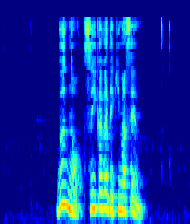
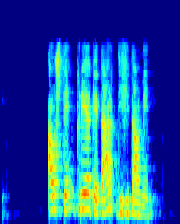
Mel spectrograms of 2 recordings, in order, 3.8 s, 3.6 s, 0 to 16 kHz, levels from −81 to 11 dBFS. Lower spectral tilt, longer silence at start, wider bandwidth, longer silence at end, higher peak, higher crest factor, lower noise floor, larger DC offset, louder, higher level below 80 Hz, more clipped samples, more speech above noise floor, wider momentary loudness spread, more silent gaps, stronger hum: about the same, -3.5 dB/octave vs -3.5 dB/octave; first, 1.15 s vs 0.95 s; first, 11.5 kHz vs 8 kHz; first, 0.95 s vs 0.6 s; second, -10 dBFS vs -2 dBFS; about the same, 16 dB vs 18 dB; second, -72 dBFS vs -80 dBFS; neither; second, -23 LUFS vs -17 LUFS; about the same, -66 dBFS vs -64 dBFS; neither; second, 49 dB vs 64 dB; about the same, 8 LU vs 8 LU; neither; neither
